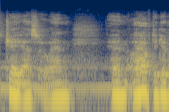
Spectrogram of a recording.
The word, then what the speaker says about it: JSON: I don't know how to pronounce that. JSON file. It's JSON.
